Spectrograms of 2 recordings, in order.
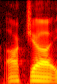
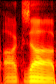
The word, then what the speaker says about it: Okja: But still, I'm just going to say Okja because the commenter from Korea said Okja equals Okja pronunciation, like they spelled it out for us.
